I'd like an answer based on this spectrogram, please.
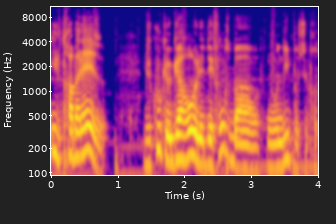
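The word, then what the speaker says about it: Garou: Bon, apparemment, ça se prononce Garo, je savais pas trop.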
